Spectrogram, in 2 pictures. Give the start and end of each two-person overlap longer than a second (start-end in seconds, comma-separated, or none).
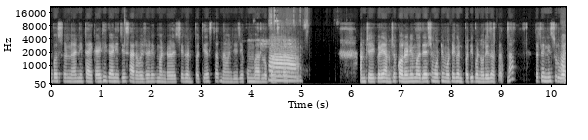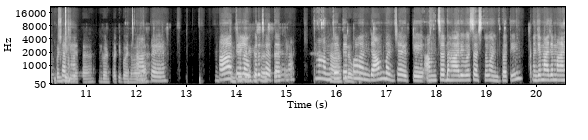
13.7-14.9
